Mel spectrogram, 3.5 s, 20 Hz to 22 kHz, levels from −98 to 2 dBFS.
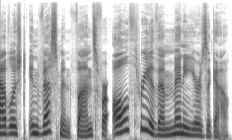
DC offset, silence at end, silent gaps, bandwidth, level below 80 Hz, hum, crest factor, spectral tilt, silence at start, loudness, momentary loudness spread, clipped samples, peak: under 0.1%; 0.05 s; none; 19.5 kHz; -60 dBFS; none; 18 dB; -5 dB/octave; 0 s; -24 LUFS; 5 LU; under 0.1%; -6 dBFS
